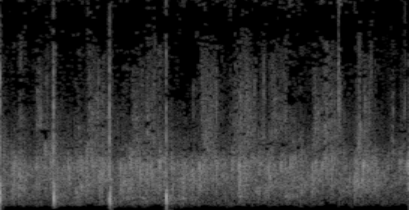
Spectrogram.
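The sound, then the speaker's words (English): Audience applause welcoming a couple onto a stage: a steady, dense wash of clapping with a few sharper individual claps standing out. “Let's welcome them as they come. Let's give them a hand, okay?”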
